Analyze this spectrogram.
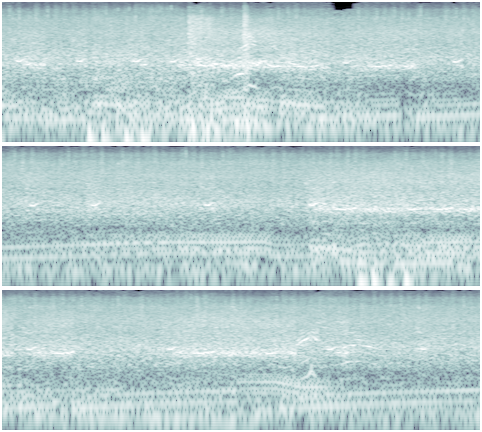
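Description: A car engine hums steadily, rising and falling in pitch.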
